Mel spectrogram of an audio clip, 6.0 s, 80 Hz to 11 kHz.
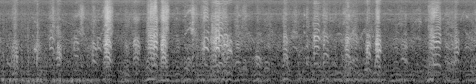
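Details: A foggy October morning at Niittylahti, Savonlinna, Finland, 2.10.2011, with a flock of barnacle geese calling: dense, overlapping short barking yelps, several loud honks standing out above a steady chatter.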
